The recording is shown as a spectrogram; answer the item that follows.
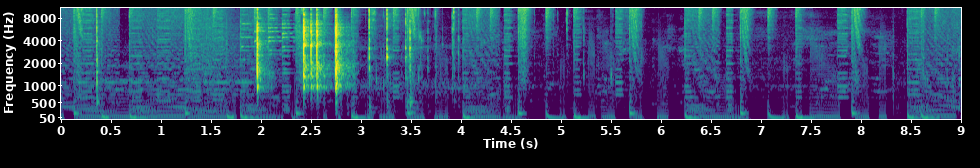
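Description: Pans and utensils clinking and knocking in a kitchen while an omelet is cooked, a scattered run of close, sharp metallic taps and clatters with brief pauses between them.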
